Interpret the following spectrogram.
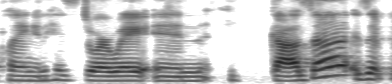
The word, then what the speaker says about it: Gaza: Was wounded as a result of a rocket attack while playing in his doorway in Gaza. Is it pronounced Gaza?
